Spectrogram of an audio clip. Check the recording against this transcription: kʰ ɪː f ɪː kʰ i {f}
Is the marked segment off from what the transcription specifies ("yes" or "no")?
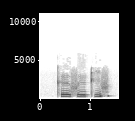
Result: no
